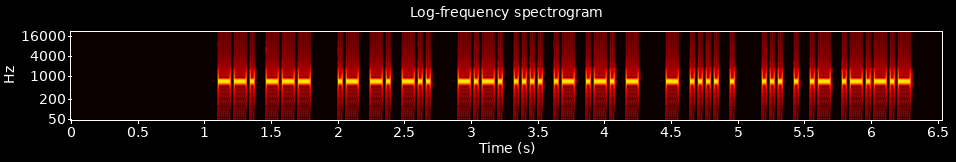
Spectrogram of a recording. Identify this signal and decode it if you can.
Morse code, heard as a keyed tone, about 40 wpm, 700 Hz. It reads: GO AND CHART THE SEA.
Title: Sentences from Top 1300 Words 40wpm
